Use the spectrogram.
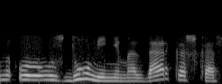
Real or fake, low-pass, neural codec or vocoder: real; 10.8 kHz; none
